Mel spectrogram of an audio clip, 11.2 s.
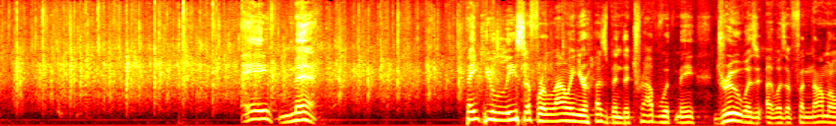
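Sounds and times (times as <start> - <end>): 
audience applause: 0.0 - 7.9
speech: 3.2 - 4.3, 6.2 - 11.1.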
